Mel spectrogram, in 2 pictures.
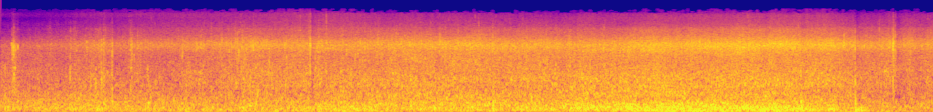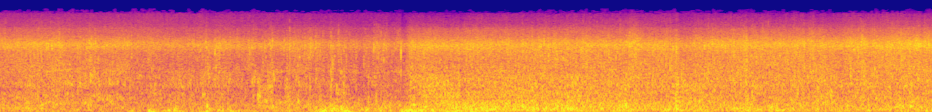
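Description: Surf washing in around a fishing kayak in the shallows: whitewater rushing and churning, with wind buffeting the microphone. The wash builds to its loudest partway through, falls away, then another surge comes in about two-thirds of the way through.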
